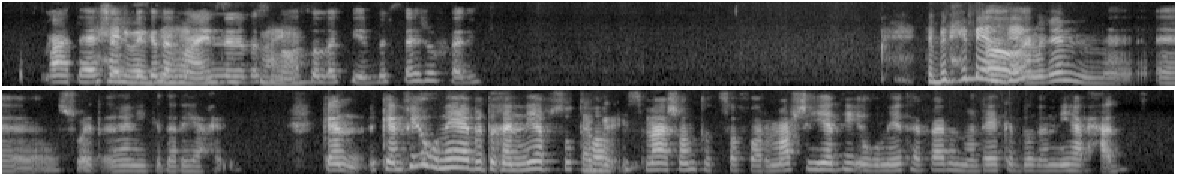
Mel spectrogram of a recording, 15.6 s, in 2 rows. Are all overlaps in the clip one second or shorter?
No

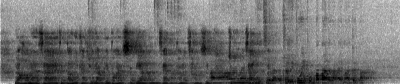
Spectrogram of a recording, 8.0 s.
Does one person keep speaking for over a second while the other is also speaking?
Yes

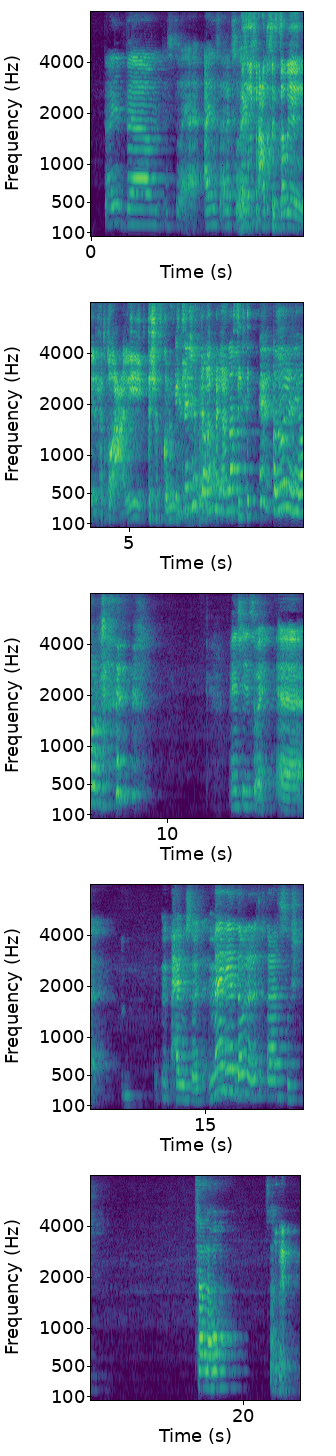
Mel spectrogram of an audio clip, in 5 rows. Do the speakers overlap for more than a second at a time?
Yes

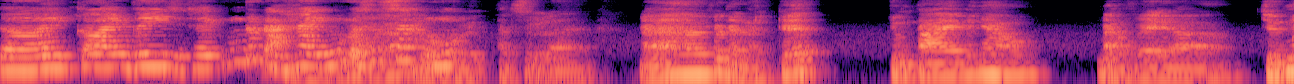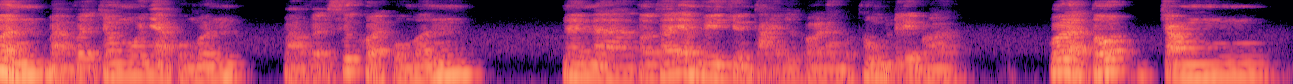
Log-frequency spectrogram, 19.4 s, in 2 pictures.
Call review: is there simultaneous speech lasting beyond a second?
Yes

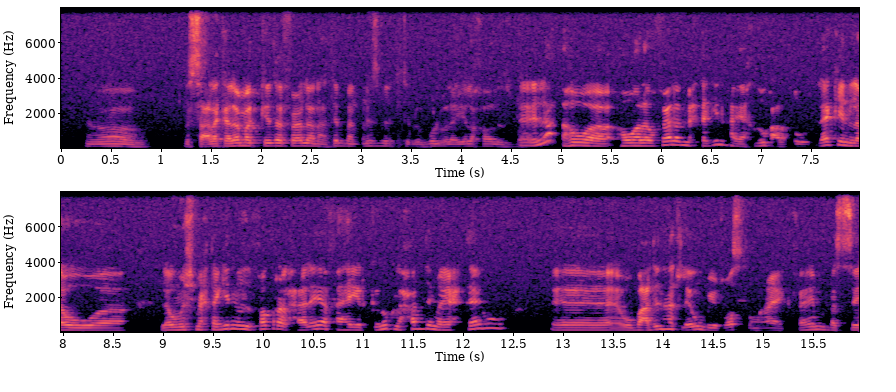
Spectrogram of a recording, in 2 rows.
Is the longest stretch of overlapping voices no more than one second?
Yes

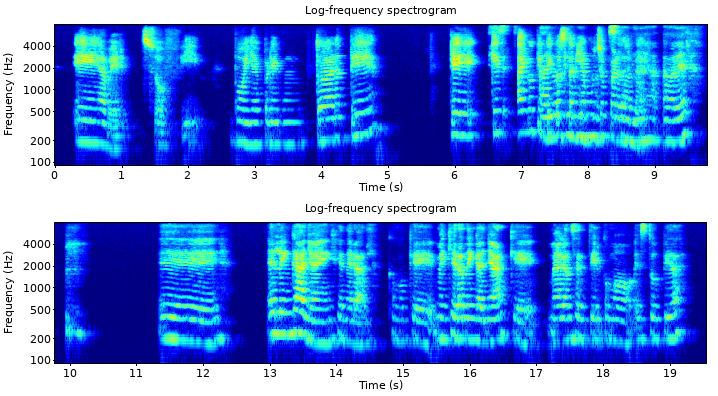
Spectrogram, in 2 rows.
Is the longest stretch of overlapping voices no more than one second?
No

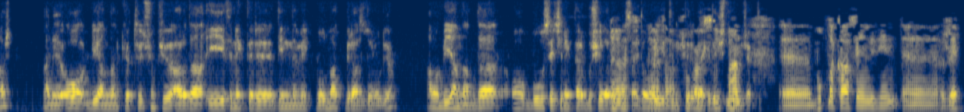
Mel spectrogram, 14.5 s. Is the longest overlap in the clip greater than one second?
Yes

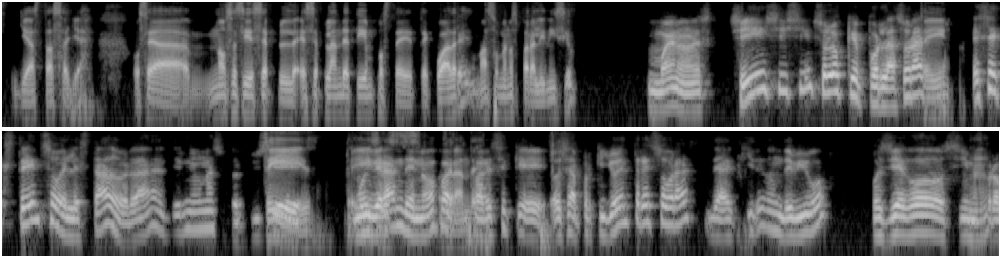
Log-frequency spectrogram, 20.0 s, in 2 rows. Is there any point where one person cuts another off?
Yes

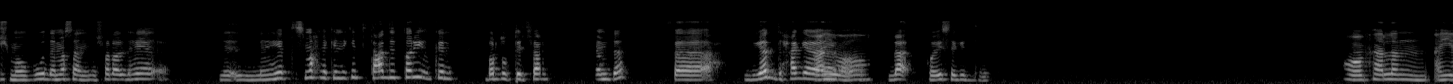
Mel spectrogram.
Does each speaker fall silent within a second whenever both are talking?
Yes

